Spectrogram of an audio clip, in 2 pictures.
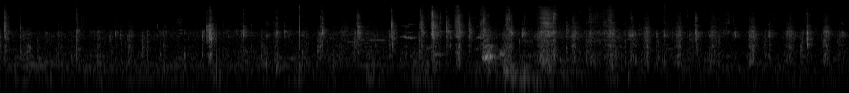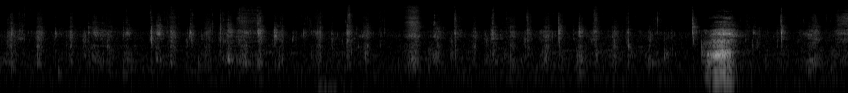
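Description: Close-miked eating sounds: a person chewing a mouthful of rice and pork, with many small wet clicks. One louder noise comes near the end.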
